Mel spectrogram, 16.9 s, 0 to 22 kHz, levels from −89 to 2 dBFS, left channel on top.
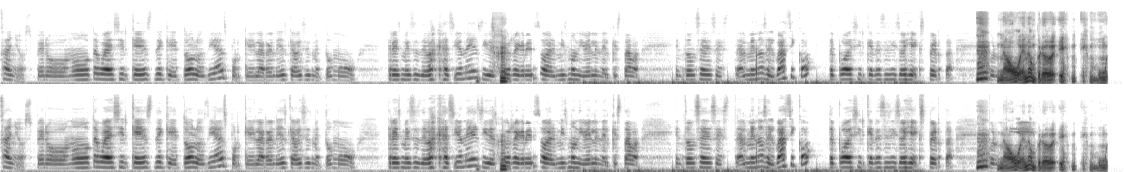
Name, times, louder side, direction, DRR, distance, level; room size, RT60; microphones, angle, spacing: voice 1, 0.0-5.3 5.8-12.2 12.4-15.0 15.3-15.5, right 4 dB, 70° right, 3.0 m, -30 dB
sound 1, 8.5-13.9, equal, 25° left, 5.7 m, -40 dB
voice 2, 14.6-16.6, left 4 dB, 70° left, 0.8 m, -20 dB
head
